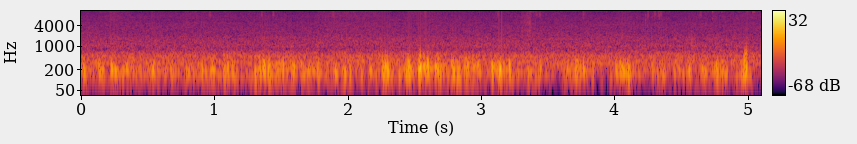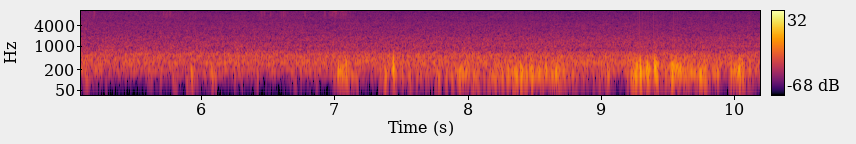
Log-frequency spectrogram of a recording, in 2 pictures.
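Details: Stomach growling in a person digesting 4 sodas and 2 slices of cake. Irregular low gurgling and rumbling from the belly with a brief quiet pause; bowel sounds.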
